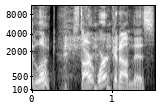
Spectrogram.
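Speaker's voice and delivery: ordinary delivery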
